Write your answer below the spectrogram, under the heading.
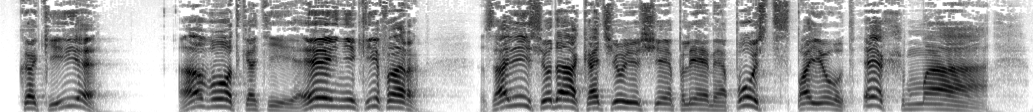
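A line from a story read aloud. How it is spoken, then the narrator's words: Inspired shout. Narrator (Russian): Вдохновенно крикнул он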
